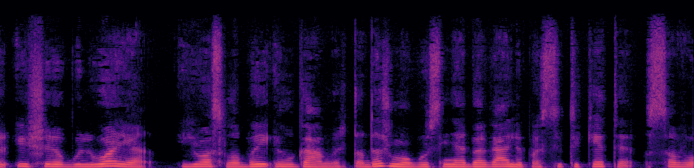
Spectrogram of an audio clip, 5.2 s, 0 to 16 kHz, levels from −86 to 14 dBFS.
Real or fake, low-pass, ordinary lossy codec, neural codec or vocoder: fake; 14.4 kHz; AAC, 48 kbps; codec, 32 kHz, 1.9 kbps, SNAC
